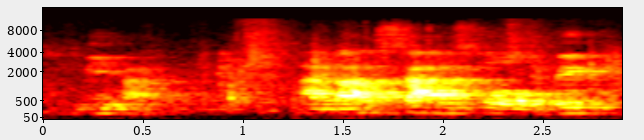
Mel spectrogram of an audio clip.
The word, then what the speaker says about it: BHAG: BHAG, which is also written BHAG, but it's pronounced BHAG, and that stands for Big, Hairy, Ambitious, Audacious.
